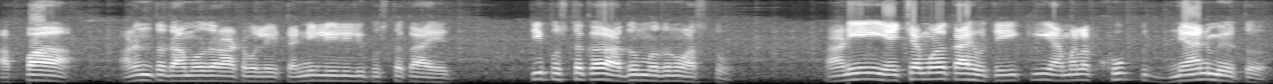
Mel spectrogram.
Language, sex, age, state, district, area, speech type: Marathi, male, 60+, Maharashtra, Nanded, urban, spontaneous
